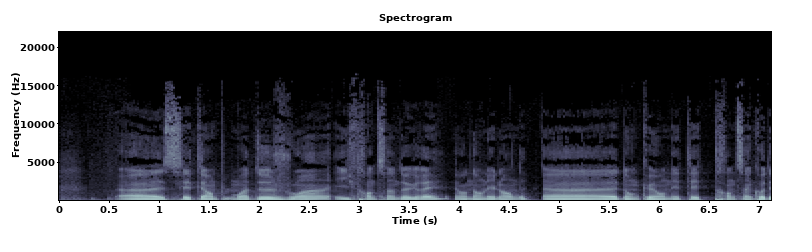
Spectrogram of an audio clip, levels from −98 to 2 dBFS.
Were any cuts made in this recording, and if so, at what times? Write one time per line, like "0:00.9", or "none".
0:01.7
0:02.9
0:04.1
0:04.8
